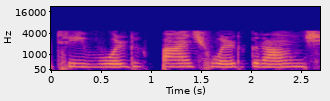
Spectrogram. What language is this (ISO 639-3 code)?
guj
